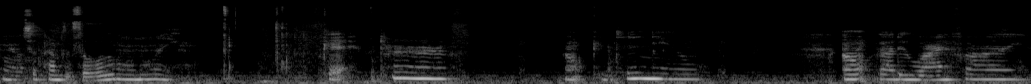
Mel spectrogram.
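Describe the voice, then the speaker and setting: A woman vlogging as she unboxes and sets up a new laptop, excitable and gasping, often dropping into whispered asides, recorded indoors by a camera on a tripod. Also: a little high, takes it slowly, pauses often, lo-fi sound, slight background noise. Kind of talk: unboxing vlog narration.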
